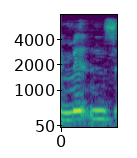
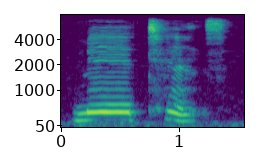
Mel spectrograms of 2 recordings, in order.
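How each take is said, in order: First: Said in the usual way. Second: "Mittens" split into mit, tens; syllable by syllable. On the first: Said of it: "You do mittens". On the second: Shown as a demonstration. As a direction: count out "Mittens" with a gap between syllables. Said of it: "count it out".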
